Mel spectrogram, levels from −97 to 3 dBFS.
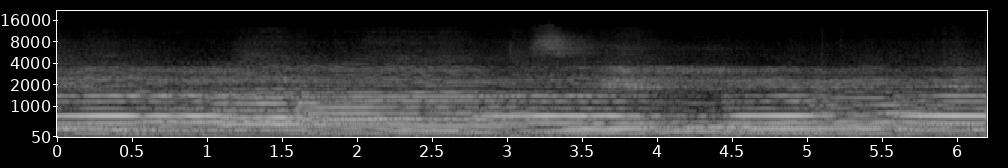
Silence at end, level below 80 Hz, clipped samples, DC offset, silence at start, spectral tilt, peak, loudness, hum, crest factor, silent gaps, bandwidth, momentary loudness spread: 0 s; -62 dBFS; under 0.1%; under 0.1%; 0 s; -6.5 dB/octave; -20 dBFS; -35 LUFS; none; 14 dB; none; 11 kHz; 6 LU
